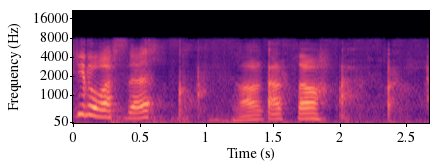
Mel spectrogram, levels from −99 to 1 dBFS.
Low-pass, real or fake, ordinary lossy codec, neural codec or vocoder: none; fake; none; codec, 16 kHz, 1 kbps, FunCodec, trained on Chinese and English, 50 frames a second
